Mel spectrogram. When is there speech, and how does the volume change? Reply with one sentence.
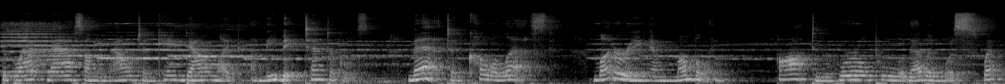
The speech can be heard from 0.0 to 10.0 s, at a steady volume.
